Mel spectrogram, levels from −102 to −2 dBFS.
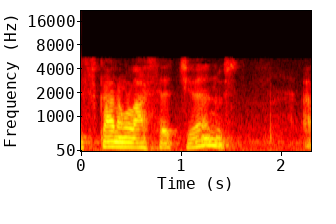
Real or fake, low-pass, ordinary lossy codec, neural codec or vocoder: real; 5.4 kHz; none; none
